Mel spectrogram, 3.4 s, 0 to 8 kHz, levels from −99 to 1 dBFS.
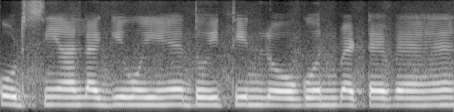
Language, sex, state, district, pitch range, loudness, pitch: Hindi, female, Chhattisgarh, Bilaspur, 195-205 Hz, -13 LUFS, 200 Hz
